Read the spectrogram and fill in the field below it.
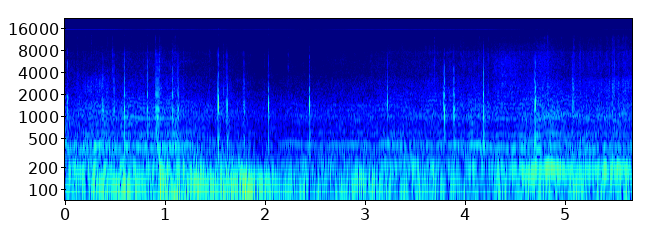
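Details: Honey bees collecting nectar and pollen from white lavender: a low, steady droning hum throughout, broken by sharp clicks and squeaks from leather beekeeping gloves handling the recorder.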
